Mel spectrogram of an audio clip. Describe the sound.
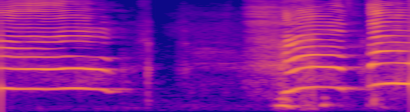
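A voice sings the Christmas tune Stille Nacht in drawn-out meows, one held note, a brief pause, then two rising, bending notes, fairly loud with no other sounds.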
